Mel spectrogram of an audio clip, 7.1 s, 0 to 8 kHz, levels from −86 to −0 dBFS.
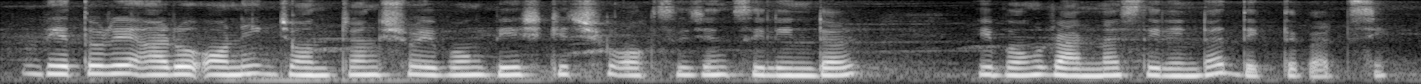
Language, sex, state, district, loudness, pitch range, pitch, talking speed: Bengali, female, West Bengal, Alipurduar, -15 LUFS, 225-245 Hz, 230 Hz, 120 wpm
